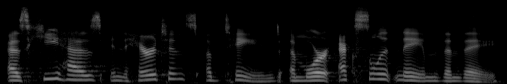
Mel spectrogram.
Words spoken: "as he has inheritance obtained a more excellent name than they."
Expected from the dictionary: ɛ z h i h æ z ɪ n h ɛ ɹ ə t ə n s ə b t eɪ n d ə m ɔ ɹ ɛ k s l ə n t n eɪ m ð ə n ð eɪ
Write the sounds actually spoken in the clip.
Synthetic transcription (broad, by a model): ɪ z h i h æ z ɪ n h ɛ ɹ ə t ə n s ə b t eɪ n d ə m ɔ ɹ ɛ k s l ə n n eɪ m ð ə n ð eɪ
